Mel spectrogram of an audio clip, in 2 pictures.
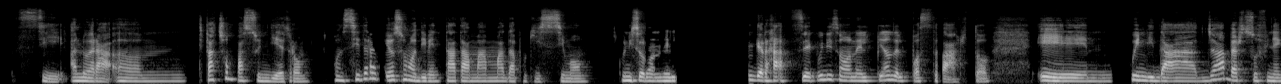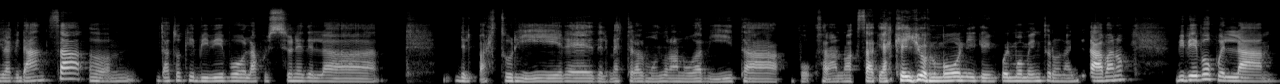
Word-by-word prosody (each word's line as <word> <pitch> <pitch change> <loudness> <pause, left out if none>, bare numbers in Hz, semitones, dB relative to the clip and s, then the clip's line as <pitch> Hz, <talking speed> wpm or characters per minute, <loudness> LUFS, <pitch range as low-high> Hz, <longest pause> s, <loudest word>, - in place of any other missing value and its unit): Sì 135 -8 -8
allora, 155 -4 +1 0.3
emh, 150 +1 -8
ti - - -14
faccio 215 +6 0
un 240 - -5
passo 175 -1 -2
indietro, 135 -2 -3 0.2
considera 220 +8 -2
che 195 - -4
io 200 - +2
sono 200 -2 +1
diventata 160 0 0
mamma 155 +1 -3
da 145 -2 -2
pochissimo, 135 -1 -5 0.2
quindi 185 -1 +1
sono 170 -2 +2
nel 165 +1 +2 0.7
Grazie 175 -2 +1
quindi 215 +4 -1
sono 185 -4 -1
nel 170 0 -1
pieno 200 +3 -1
del 170 -4 -1
post-parto, 155 -3 -5 0.4
ehm, 155 -4 +2
quindi 185 -6 +1
da 155 -1 +1
già 220 +10 0
verso 180 -5 -1
fine 165 -2 -2
gravidanza, 185 - +1
emh, 160 +3 -6
dato 170 +1 -6
che 180 0 -5
vivevo 160 0 0
la 145 -1 -3
questione 160 +1 -3
del 140 -3 -4 0.7
del 160 -3 -5
partorire, 145 -2 -2
del 135 -2 -8
mettere 140 0 -6
al 140 - -5
mondo 135 +1 -7
una 140 0 -4
nuova 135 +1 -4
vita, 130 -1 -4
boh 150 - -11
saranno 135 +2 -5
ac 140 0 -4
stati 145 - +2
anche 165 +6 +8
gli 185 - +8
ormoni 175 -1 +8
che 160 - -1
in 150 0 -3
quel 165 -1 +3
momento 160 +1 0
non 145 -2 -5
aiutavano, 185 +6 +3 0.5
vivevo 200 +5 +5
quella 160 -7 +2
160 Hz, 150 wpm, -21 LUFS, 145-180 Hz, 0.7 s, anche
